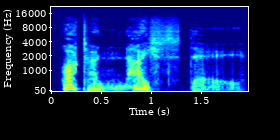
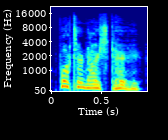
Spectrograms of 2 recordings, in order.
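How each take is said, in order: First: Soft, slow, lower caress. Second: Higher, louder, breathless fright. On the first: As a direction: coo it lovingly. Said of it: "in caressing tones". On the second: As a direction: gasp it out scared. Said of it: "quite breathless". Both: Shown as a demonstration.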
